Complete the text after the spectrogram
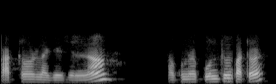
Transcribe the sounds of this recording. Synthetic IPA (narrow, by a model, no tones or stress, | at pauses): pa̰tɔɹlaɡisilnɔ | apʊnaɹkʊntʊpatɔɹ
